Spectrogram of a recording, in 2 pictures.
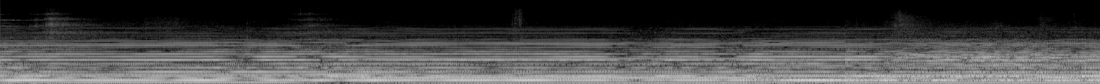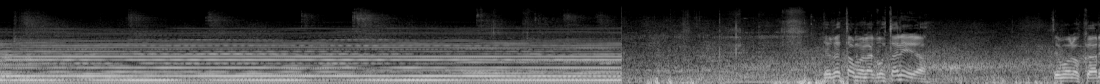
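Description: Church organ playing slow, sustained chords. It stops abruptly about seventeen seconds in, giving way to outdoor street noise with voices and traffic.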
